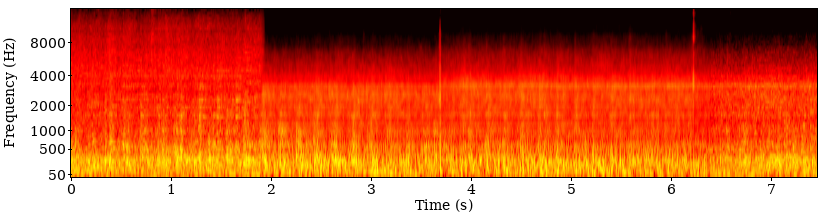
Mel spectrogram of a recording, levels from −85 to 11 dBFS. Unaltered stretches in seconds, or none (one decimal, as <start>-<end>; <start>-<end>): 0.0-1.9; 6.4-7.5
